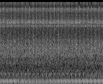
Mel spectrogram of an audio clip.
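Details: Suzuki multicab minivan idling after a Power Up combustion add-on was installed: low, steady hum with an even beat, no misses or knocks.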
